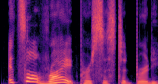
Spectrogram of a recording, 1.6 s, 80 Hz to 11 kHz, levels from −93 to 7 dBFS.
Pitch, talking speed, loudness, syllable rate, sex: 230 Hz, 190 wpm, -18 LUFS, 5.6 syllables/s, female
